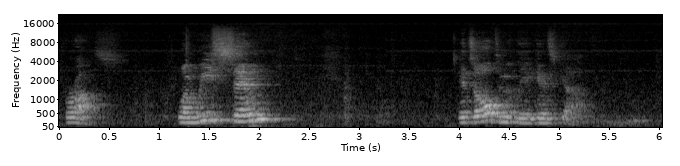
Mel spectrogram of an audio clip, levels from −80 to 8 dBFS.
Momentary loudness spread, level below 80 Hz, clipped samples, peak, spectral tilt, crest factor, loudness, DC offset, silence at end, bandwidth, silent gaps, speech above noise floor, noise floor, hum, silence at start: 25 LU; -62 dBFS; under 0.1%; -10 dBFS; -5 dB/octave; 20 dB; -26 LUFS; under 0.1%; 0.15 s; 17 kHz; none; 29 dB; -54 dBFS; none; 0.05 s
